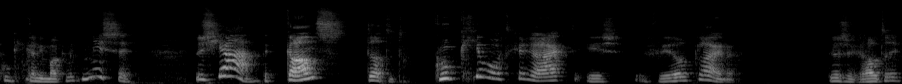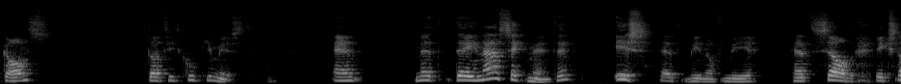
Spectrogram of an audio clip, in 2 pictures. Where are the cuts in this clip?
none

